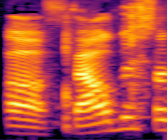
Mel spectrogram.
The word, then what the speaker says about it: Faubus: Governor Faubus, I think is how you pronounce his name.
